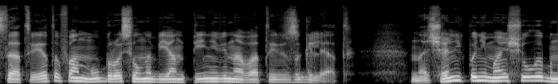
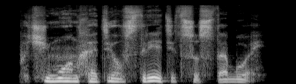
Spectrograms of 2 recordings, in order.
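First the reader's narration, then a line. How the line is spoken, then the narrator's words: Whispered question. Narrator (Russian): спросил шепотом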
